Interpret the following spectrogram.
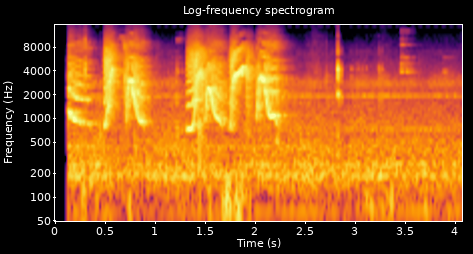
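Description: A squeaky dog toy squeezed in a Pembroke Welsh Corgi's jaws, giving a quick run of about six squeaks that slide up and down in pitch over the first two seconds or so. A single click follows near the three-second mark.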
